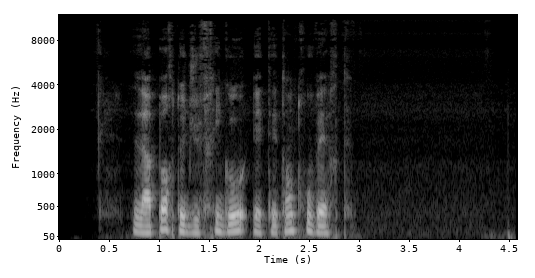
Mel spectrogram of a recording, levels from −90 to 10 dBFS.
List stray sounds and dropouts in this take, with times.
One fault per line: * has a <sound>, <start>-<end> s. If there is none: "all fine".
all fine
